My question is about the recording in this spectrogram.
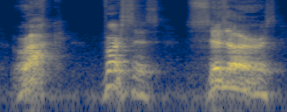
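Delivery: shouted, drawn-out challenge; loud battle cry. Acted. Rock declares the fight on Scissors, loud battle cry. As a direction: bellow the matchup like a ring announcer.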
